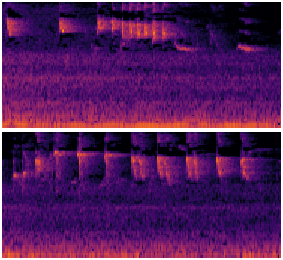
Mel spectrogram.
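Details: Caged Javan bush lark sunbathing and ready to sing gives rapid series of high, thin chirps, about four a second, over a constant low background drone.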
